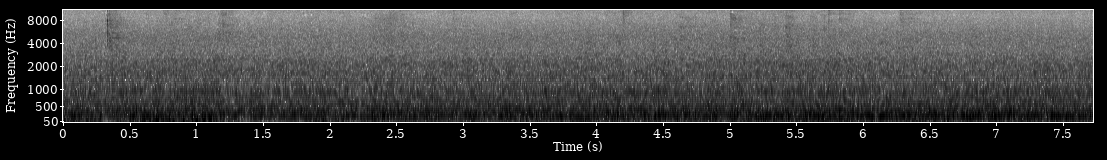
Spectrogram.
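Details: Steady indoor hum like a running fan or air conditioner, with broad low rumble and a few faint clicks, and no animal voice heard.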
